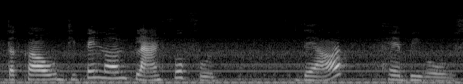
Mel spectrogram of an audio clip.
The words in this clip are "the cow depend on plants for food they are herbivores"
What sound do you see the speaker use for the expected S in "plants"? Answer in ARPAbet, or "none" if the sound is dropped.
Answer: none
